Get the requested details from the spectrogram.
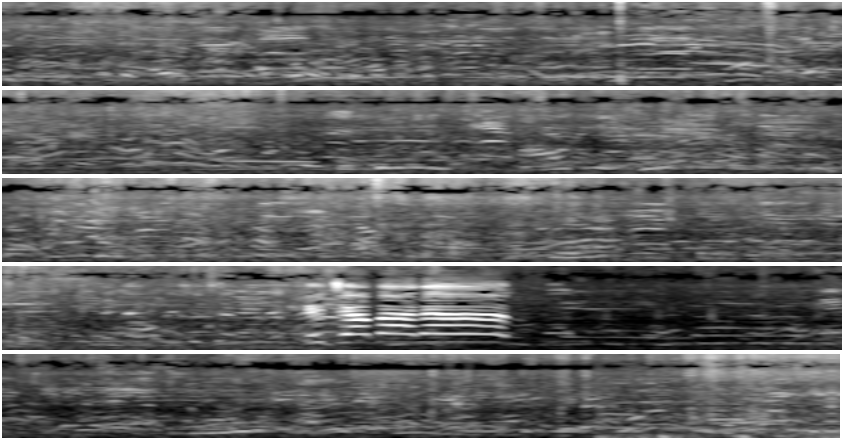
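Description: Water splashes and laps gently.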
